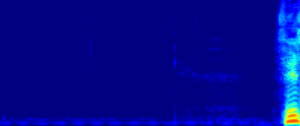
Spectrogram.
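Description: Silence in a pause of the narration, then a man's reading voice begins just before the end.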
